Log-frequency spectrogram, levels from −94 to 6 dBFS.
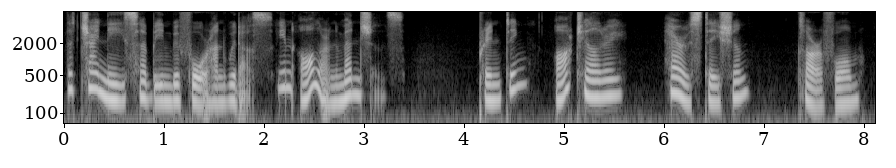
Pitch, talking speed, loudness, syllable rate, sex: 200 Hz, 105 wpm, -22 LUFS, 5.1 syllables/s, female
